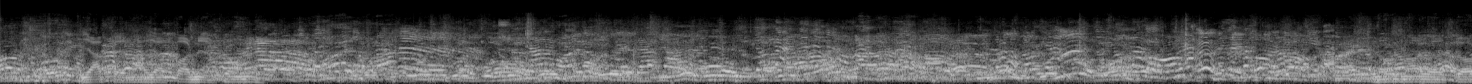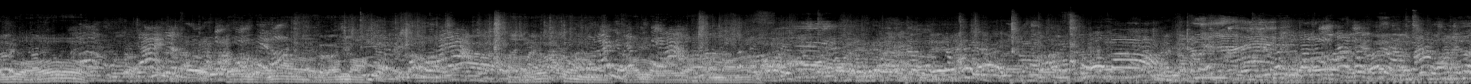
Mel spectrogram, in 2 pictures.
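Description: A crowd of men, women and children chatter loudly and without a break, close by.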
